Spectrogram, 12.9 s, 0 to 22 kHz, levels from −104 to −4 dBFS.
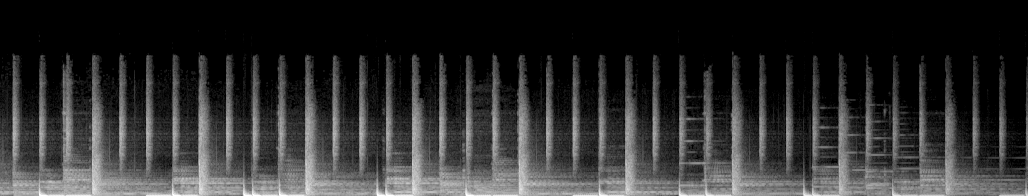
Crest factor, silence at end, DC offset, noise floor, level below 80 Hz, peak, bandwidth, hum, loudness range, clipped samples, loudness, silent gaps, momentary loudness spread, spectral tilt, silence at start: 14 dB; 0 s; under 0.1%; -45 dBFS; -16 dBFS; 0 dBFS; 11 kHz; none; 10 LU; under 0.1%; -15 LUFS; none; 19 LU; -6 dB/octave; 0 s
